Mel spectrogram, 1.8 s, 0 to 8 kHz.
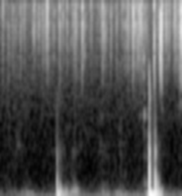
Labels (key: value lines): label: biophony, double pulse
recorder: SoundTrap 300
